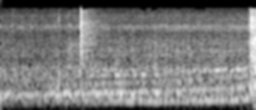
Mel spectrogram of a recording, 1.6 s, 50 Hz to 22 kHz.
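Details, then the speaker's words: 1990s Kenmore sewing machine: motor hums at a steady pitch with no rhythmic needle clatter, so the motor runs but the needle doesn't move; owner suspects the gearbox failed. "no it doesn't do anything sometimes when you hit reverse it grabs so let me do but now as you can see nothing is happening you hear a bit of a motor difference"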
